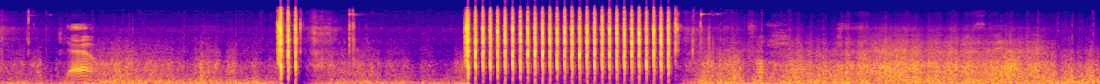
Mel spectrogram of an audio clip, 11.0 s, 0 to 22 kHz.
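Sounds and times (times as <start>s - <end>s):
automatic gunfire burst: 2.8s - 3.2s, 4.6s - 6.9s
gunshots: 2.8s - 3.4s, 4.6s - 7.0s.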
